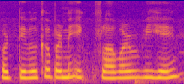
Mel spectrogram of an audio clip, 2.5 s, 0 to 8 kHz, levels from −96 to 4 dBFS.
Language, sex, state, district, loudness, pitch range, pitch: Hindi, female, Arunachal Pradesh, Longding, -12 LUFS, 230-245 Hz, 235 Hz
